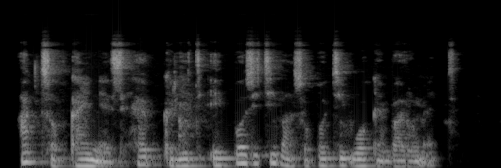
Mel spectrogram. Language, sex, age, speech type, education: Nigerian Pidgin, male, 30-45, spontaneous, tertiary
